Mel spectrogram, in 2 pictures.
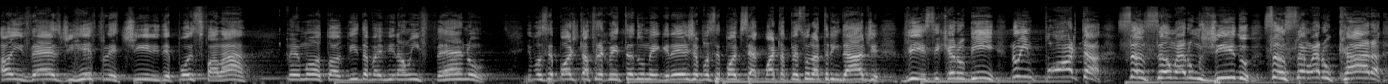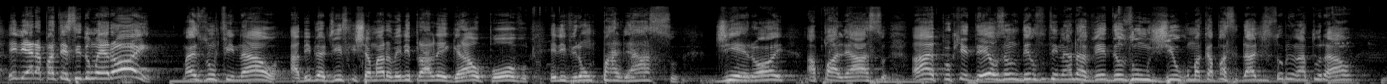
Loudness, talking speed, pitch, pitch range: -22 LUFS, 185 wpm, 225 Hz, 200-245 Hz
